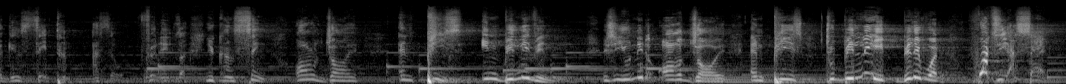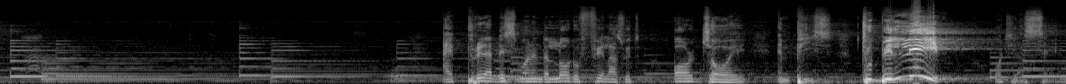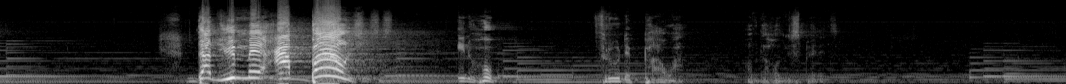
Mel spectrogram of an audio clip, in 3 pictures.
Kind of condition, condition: setting, large echoing room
